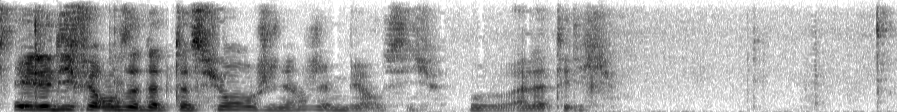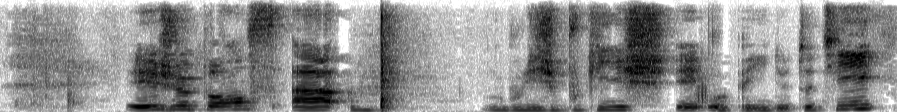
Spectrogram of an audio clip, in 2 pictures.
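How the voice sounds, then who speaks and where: A woman's voice: on the low side, darkish tone, highs cut off. A French woman chatting casually at home about books she bought, hesitant with many fillers and restarts. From France. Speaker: book vlogger. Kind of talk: casual book haul chat.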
